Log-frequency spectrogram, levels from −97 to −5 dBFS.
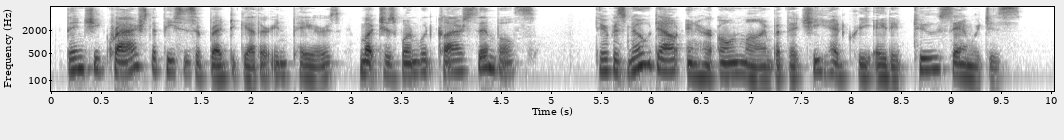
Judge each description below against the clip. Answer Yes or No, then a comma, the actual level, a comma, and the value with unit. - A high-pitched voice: No, medium, 140 Hz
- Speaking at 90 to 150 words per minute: No, average, 185 wpm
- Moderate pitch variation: No, wide, 6.2 semitones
